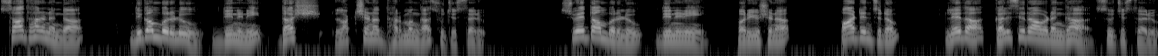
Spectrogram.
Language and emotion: Telugu, neutral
